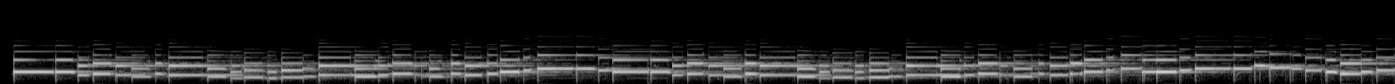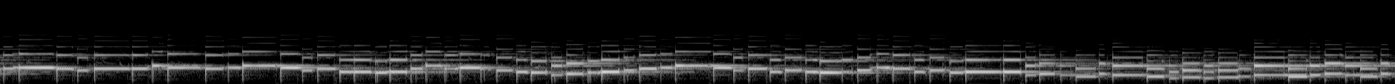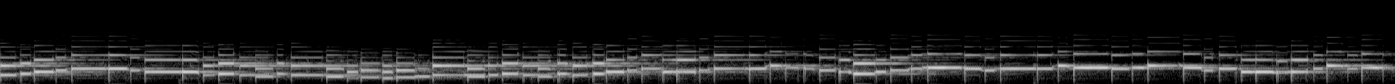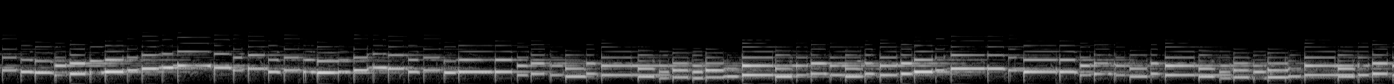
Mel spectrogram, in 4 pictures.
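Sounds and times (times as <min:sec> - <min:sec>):
Irish mandolin playing in D major: 0:00.2 - 0:55.7.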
